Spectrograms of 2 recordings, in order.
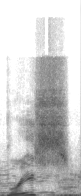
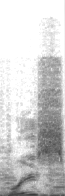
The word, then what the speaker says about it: Brees: kidding there's mr drew i think it's pronounced brees the card says breese nfl quarterback or something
